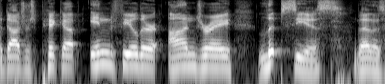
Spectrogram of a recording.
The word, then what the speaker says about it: Lipcius: the show the Dodgers pick up infielder Andre lipus that is how you pronounce it had to look that one up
